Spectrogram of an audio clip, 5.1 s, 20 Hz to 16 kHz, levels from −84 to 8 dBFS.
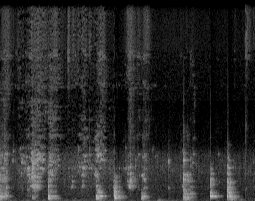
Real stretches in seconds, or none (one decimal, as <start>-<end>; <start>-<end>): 0.0-5.1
